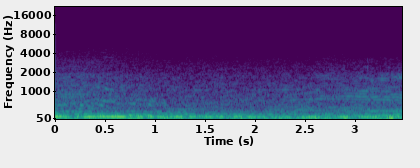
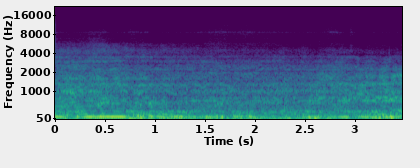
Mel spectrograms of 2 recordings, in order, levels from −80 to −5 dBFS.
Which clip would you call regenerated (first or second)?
second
